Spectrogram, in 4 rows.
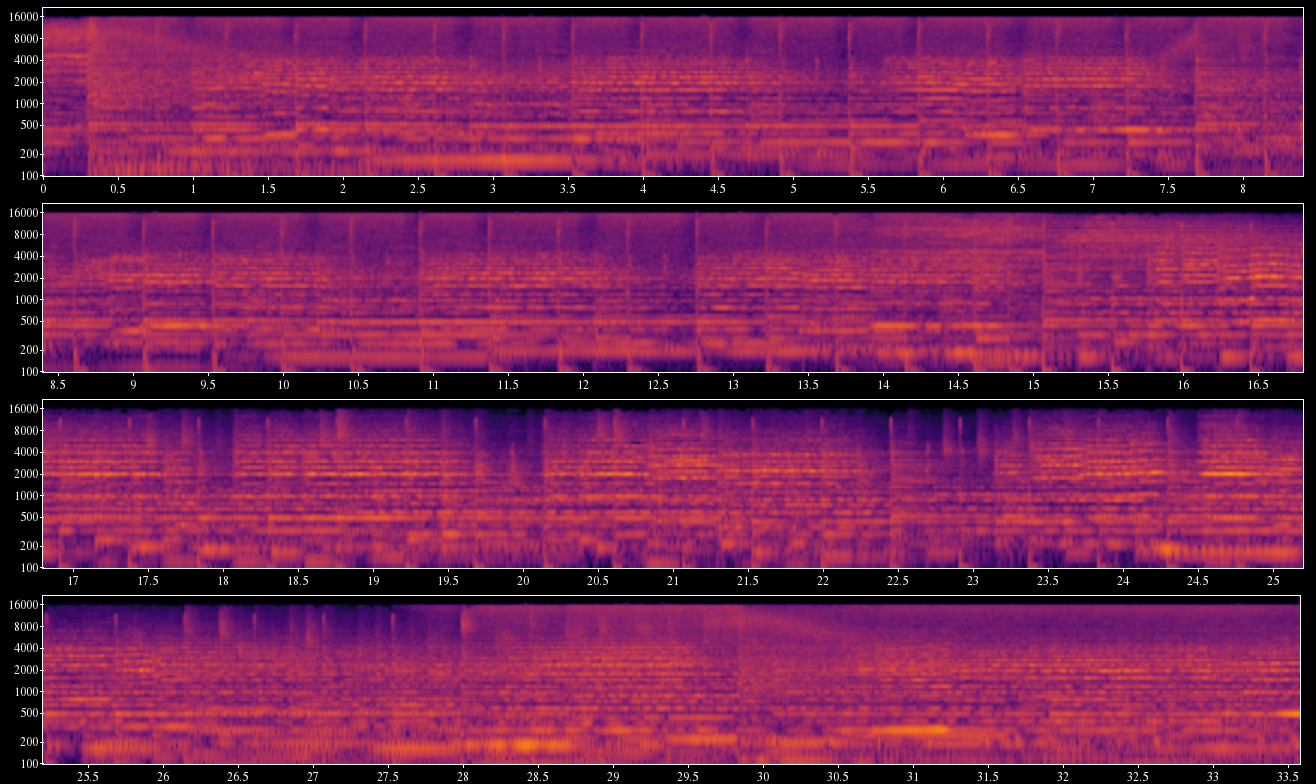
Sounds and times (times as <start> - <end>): Music: 0.0 - 33.5.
